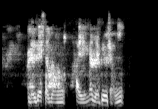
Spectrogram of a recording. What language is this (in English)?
Cantonese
